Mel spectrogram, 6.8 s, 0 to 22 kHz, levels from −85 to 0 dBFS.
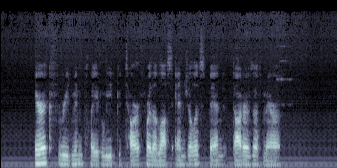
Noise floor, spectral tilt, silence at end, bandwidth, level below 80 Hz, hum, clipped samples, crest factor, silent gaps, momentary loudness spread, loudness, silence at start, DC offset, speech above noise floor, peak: -45 dBFS; -7 dB/octave; 1.05 s; 17 kHz; -44 dBFS; 60 Hz at -40 dBFS; under 0.1%; 18 dB; none; 11 LU; -20 LUFS; 0.7 s; under 0.1%; 26 dB; -2 dBFS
